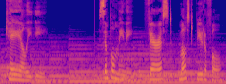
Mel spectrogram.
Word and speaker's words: Calli: Callie and Callie are pretty clearly pronounced Kalee.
